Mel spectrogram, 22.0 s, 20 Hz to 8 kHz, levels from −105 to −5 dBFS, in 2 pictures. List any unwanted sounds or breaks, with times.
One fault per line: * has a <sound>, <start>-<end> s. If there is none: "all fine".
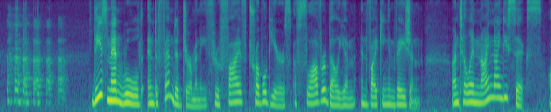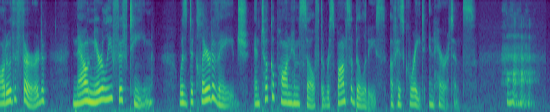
* has a laugh, 0.1-1.4 s
* has a laugh, 21.0-21.8 s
